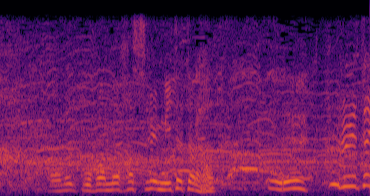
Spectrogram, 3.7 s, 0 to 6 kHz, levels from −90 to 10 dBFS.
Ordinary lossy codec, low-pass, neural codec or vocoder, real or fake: none; 5.4 kHz; none; real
